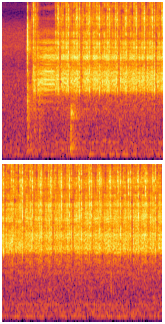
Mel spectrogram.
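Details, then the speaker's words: Old Mark I Uher Report tape recorder, motor run outside its housing: thin high-pitched buzz with loose irregular ticking instead of a smooth spin-up; motor not running properly. "okay this motor definitely not working okay I will take it out and I will uh put the other motor here and see if it will work"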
